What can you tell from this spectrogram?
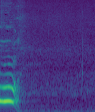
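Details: A dog gives one short 'awoo' howl that is cut off sharply. It is a steady, mid-pitched, ringing tone lasting about a quarter second, then slides downward. Near silence follows until a person begins to speak.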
